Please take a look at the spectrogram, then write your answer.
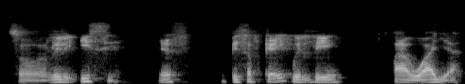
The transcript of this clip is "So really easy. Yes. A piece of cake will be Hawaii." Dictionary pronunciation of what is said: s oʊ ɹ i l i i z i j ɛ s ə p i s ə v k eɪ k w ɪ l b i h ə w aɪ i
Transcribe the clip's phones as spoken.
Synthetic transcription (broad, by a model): s oʊ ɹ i l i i s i j ɛ s p i s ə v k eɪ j w ɪ l b i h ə w aɪ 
